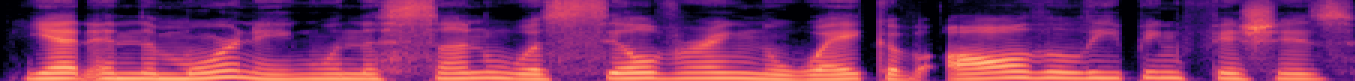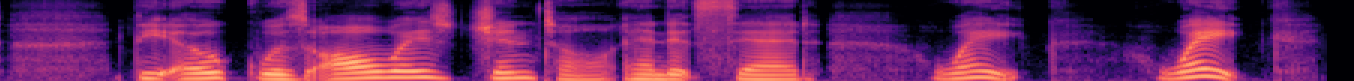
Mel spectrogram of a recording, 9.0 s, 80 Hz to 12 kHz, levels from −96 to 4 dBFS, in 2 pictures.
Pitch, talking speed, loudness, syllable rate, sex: 210 Hz, 175 wpm, -17 LUFS, 4.4 syllables/s, female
